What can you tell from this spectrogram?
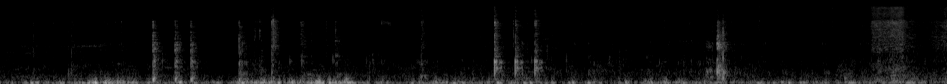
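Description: Scattered clicks and knocks from a pot being stirred on a wood-fired clay stove, a few near the start, one cluster mid-way and one more a little later, over a low, uneven rumble of wind on the microphone.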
